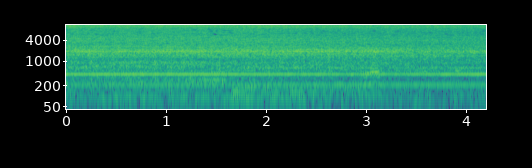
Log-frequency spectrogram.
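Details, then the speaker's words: Mercedes C200 idling after a new power steering pump was fitted to cure a growling bearing and heavy steering: steady faint tone, no groaning or grinding; steering light and normal. "Ini sudah halus, sudah lagi sudah ada suara-suara bunyi lagi guys. Aman guys, sudah mantap."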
